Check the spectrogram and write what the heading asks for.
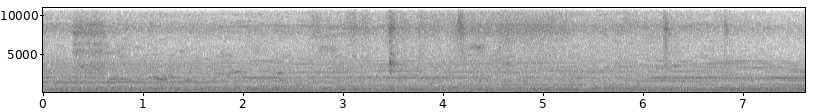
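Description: Interior of a Solaris Urbino 18 IV Electric articulated bus on the move: steady electric drive hum with several held tones over low road rumble, and a low hum that pulses about twice a second.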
